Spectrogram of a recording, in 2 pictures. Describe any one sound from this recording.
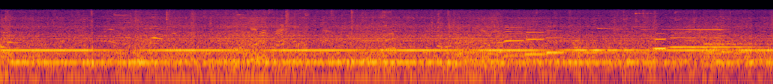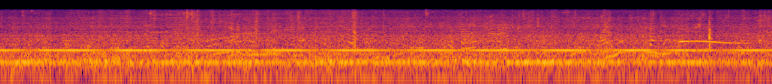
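Jet engines hum steadily with a low drone inside an airliner cabin as it taxis.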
